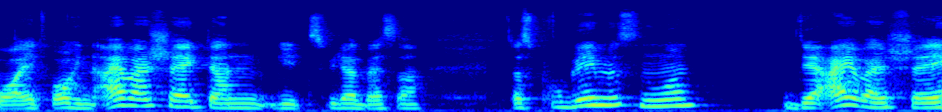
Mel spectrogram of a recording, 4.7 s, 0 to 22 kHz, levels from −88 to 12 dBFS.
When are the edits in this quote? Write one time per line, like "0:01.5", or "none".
none

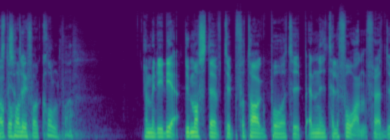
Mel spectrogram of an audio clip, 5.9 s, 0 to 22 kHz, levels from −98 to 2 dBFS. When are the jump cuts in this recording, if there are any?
0:02.7

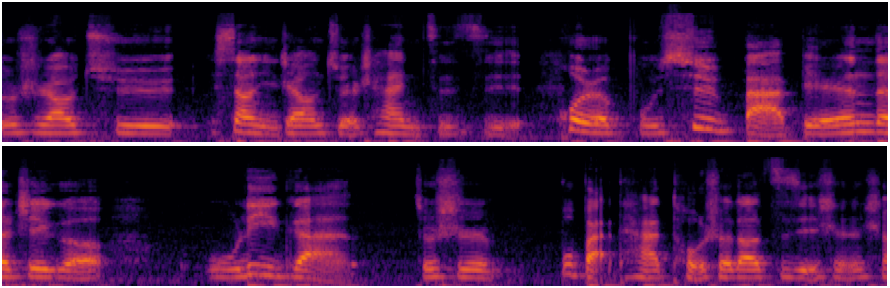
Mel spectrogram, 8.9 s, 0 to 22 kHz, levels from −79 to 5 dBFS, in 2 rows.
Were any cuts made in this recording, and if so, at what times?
0:02.8

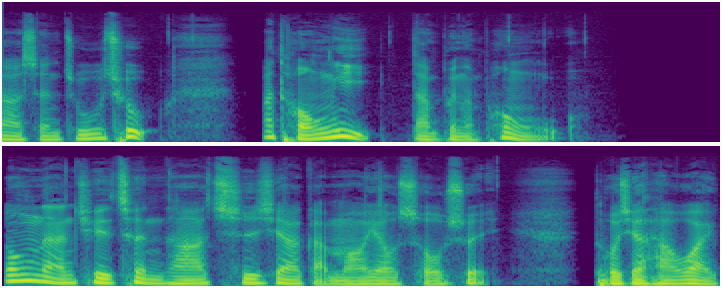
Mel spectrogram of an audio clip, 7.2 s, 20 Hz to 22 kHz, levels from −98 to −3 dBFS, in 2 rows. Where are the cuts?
0:02.0

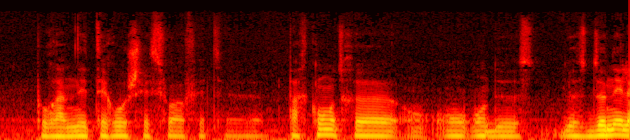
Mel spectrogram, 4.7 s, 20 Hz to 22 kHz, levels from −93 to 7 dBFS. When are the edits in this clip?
0:02.2
0:03.6

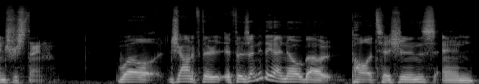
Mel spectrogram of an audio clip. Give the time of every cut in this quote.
none

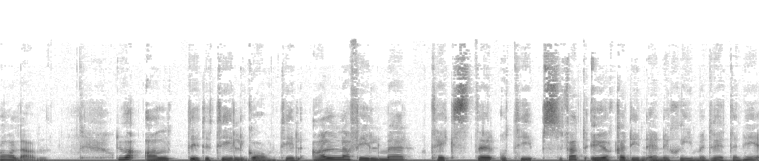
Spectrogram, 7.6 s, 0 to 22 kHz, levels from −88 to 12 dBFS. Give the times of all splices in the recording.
0:01.1
0:04.2

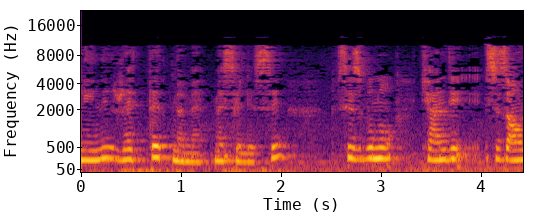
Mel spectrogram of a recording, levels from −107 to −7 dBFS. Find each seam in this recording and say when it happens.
0:02.5

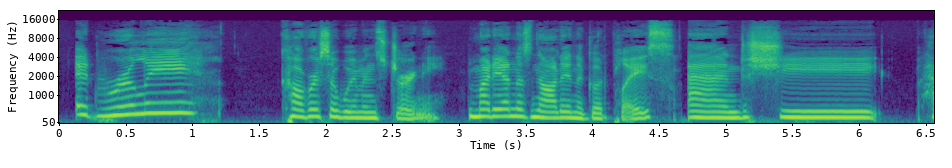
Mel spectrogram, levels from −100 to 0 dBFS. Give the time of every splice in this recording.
0:04.7

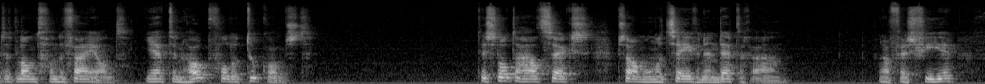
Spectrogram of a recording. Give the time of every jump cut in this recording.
0:01.3

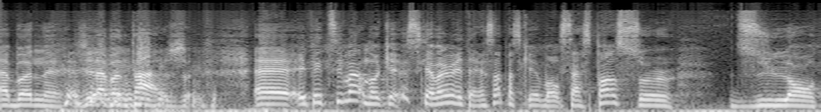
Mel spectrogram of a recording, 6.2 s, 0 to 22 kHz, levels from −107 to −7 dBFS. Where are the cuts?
0:03.0
0:04.2

